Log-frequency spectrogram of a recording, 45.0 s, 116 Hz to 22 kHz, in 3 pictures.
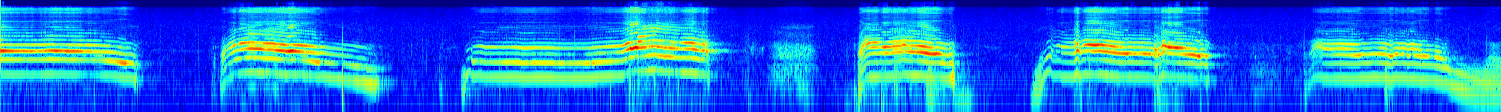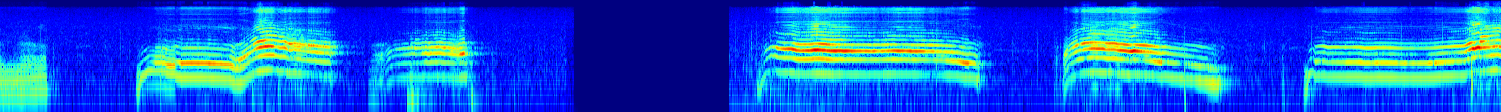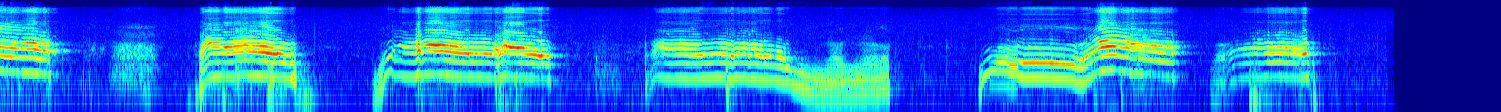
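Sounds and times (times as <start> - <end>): cat howling: 0.0 - 1.5, 2.2 - 3.9, 4.6 - 7.2, 8.6 - 9.7, 10.3 - 12.2, 13.1 - 15.5, 16.4 - 19.8, 22.6 - 24.9, 25.6 - 27.4, 28.0 - 30.6, 32.0 - 33.2, 33.8 - 35.7, 36.5 - 39.0, 39.8 - 43.2.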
